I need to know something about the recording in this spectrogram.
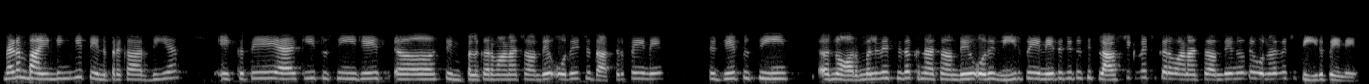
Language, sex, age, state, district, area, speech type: Punjabi, female, 18-30, Punjab, Gurdaspur, rural, conversation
